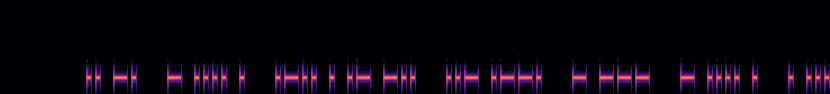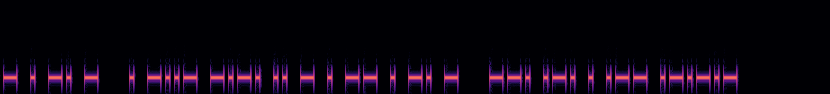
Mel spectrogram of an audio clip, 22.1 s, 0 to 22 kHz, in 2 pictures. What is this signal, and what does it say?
Morse code, heard as a keyed tone, about 19 wpm, 700 Hz. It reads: IN THE LEAD UP TO THE EVENT EXCITEMENT GREW.
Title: Sentences with 6-Word Phrases - 20wpm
